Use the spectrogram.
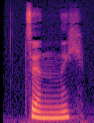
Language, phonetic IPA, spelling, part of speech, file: Russian, [ˈt͡sɛnːɨj], ценный, adjective, Ru-ценный.ogg
- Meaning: valuable, precious, costly, dear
